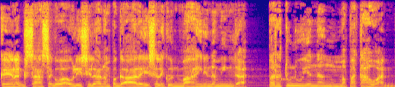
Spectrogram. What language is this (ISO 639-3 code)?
fil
